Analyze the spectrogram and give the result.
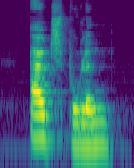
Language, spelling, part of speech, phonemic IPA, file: Dutch, uitspoelen, verb, /ˈœytspulə(n)/, Nl-uitspoelen.ogg
- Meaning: to rinse out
